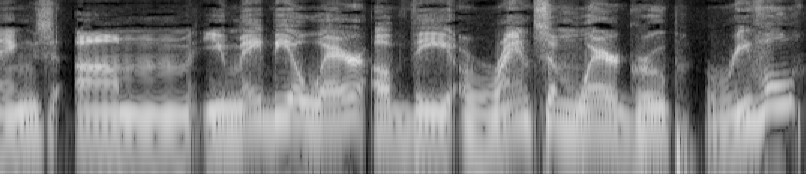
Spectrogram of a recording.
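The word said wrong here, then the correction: REvil: Is that the way you pronounce it? It's capital R, capital E, V-I-L. How do you pronounce it? – Or is it R-Evil? – R-Evil, yeah. Is that the way they say it?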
